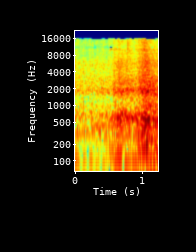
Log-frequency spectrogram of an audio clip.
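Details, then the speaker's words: Honda Click125 after engine overhaul for a loud "big bike" noise, radiator and airbox refitted: low even hum swelling slightly as throttle opens, no rasp, boom or hissing "turbo" sound; now quiet, normal healthy running. "para hindi tunog parang singaw. Tahimik na. Hindi na siya di-turbo."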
